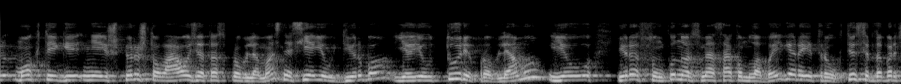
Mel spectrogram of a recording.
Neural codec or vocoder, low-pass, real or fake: none; 7.2 kHz; real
